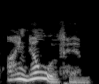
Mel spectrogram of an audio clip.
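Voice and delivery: high, loud, heated insistence; indignant young outburst; disbelieving cry. A narrator's reading. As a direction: cry out in protest, voice jumping up. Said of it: "he cried".

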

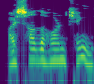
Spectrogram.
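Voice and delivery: high-pitched urgent outburst; breaking news in a rush of alarm; bursting out. A narrator's reading. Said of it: "Taran burst out".

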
